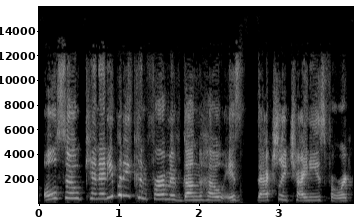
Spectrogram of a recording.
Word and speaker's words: Gung Ho: Now, Gung Ho is an English term rhyming with slung low with the current meaning of enthusiastic or overzealous.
